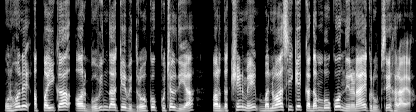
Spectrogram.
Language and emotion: Hindi, neutral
